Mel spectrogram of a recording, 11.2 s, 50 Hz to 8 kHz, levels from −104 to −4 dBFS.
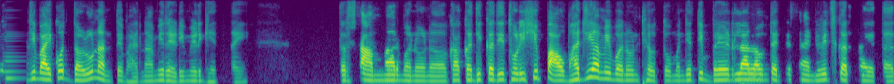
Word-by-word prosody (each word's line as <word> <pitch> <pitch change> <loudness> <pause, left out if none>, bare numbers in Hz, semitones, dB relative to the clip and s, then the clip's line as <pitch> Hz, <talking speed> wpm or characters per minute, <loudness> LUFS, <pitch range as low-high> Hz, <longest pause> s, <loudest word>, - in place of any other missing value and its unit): ते - - -13
माझी 195 -2 -9
बायको 180 +2 +5
दळून 160 +6 0
आणते 130 -1 -1
बाहेरनं 110 +2 -13
आम्ही 135 +4 -8
रेडीमेड 130 0 -7
घेत 110 -1 -14 0.2
नाही. 105 0 -15 1.2
तर 145 - -3
सांबार 145 +3 +3
बनवणं 130 -2 -6
का 145 - +1
कधी-कधी 155 +1 0
थोडीशी 165 +4 -2
पावभाजी 155 - +5
आम्ही 185 -5 +4
बनवून 145 -1 -3
ठेवतो 140 -2 -7
म्हणजे 135 +3 -7
ती 175 - -2
ब्रेडला 155 +2 +4
लावून 155 -1 +1
त्याचे 155 +1 -3
सँडविच 150 +1 -6
करता 135 -2 -2
येतात. 125 0 -8
145 Hz, 150 wpm, -21 LUFS, 130-160 Hz, 1.2 s, बायको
